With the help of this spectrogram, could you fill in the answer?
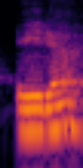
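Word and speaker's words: η: Eta, which makes the... To me, it's a long A sound. Long A, and they say as in obey. as O-B-E-A-E-Y, obey. It's the way they say it.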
